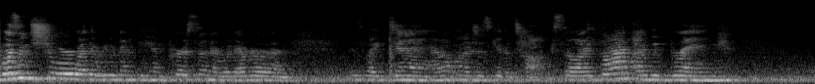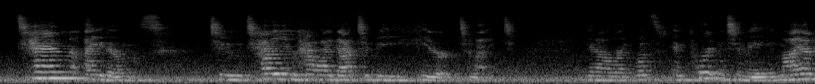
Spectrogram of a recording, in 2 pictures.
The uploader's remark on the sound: Agape Latte is recorded in front of a live studio audience and archived in audio format.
